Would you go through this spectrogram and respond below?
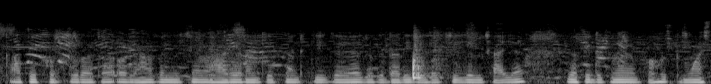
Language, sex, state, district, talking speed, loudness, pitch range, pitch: Hindi, male, Bihar, Supaul, 230 wpm, -26 LUFS, 105-110 Hz, 105 Hz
